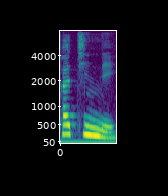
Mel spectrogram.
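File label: "skate", verb; Multi-Lingual Talking Picture Dictionary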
